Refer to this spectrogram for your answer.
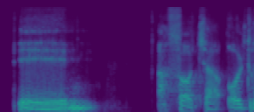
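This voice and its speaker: A man talks at moderate speed, the background around him quiet. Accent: Italian. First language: Italian. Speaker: consumer cooperative representative. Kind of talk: panel presentation. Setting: conference workshop with audience.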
